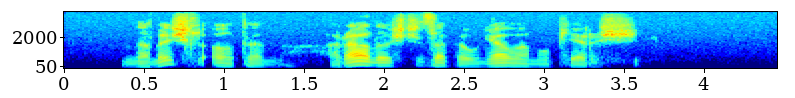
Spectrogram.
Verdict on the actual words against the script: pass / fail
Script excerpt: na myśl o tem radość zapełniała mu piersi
pass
